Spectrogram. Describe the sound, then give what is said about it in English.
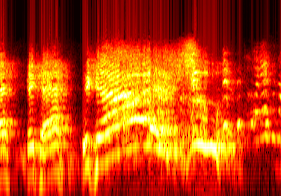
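A drawn-out, theatrical sneeze caused by an allergy to a cat: a few voiced, wavering gasps that build into a loud, sustained outburst, then trail off into short breathy sounds. “Say, I didn't sneeze once since I came up here until that cat...”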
